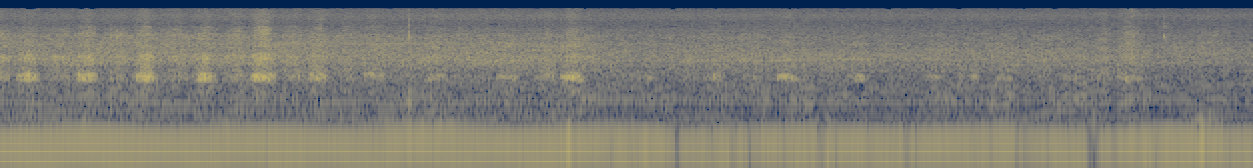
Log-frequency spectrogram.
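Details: An American Bully pants in quick, rhythmic breathy pulses, about three a second, over a constant low mechanical hum.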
